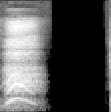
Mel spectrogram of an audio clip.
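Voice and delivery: slow, startled gasp then hushed. Acted. Mouse sees Snake, a startled gasp. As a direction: catch your breath in fright.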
